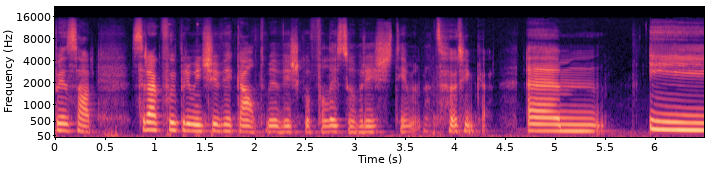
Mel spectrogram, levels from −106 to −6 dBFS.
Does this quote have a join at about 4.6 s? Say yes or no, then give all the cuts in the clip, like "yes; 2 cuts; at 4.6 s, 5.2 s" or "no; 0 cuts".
yes; 1 cut; at 4.6 s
